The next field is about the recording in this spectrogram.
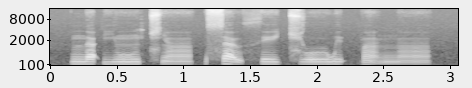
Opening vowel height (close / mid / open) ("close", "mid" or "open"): open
